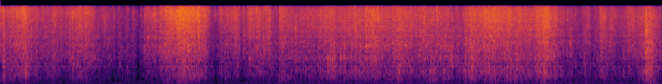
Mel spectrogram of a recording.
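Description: Clear plastic bags crinkling as they are handled and pulled open, with small component bags being taken out, in irregular bursts of rustling, the loudest about a second in.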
